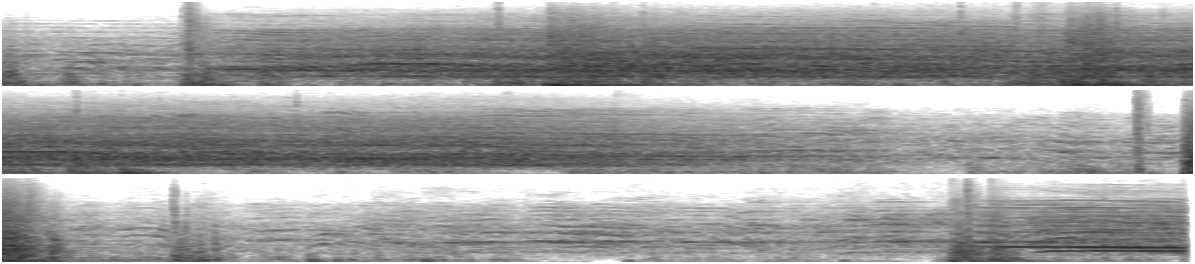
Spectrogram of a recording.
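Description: Bodies slam heavily onto a ring mat.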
